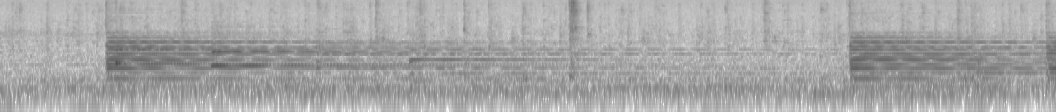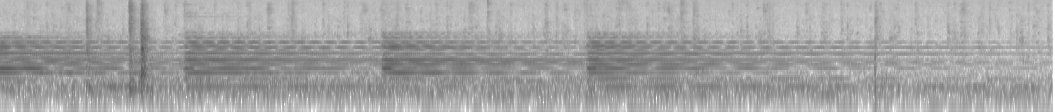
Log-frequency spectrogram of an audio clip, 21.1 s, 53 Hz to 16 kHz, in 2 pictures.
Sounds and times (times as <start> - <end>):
Tick-tock: 1.0 - 21.1.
